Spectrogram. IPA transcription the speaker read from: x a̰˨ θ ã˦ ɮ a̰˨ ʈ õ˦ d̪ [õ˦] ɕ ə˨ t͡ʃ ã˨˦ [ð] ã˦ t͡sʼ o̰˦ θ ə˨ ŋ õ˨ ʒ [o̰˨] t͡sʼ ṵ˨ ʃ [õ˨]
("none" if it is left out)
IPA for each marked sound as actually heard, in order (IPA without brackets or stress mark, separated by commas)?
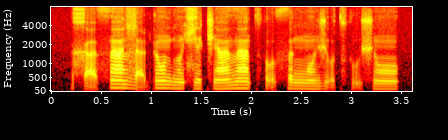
õ˨, ð, o̰˨, õ˨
